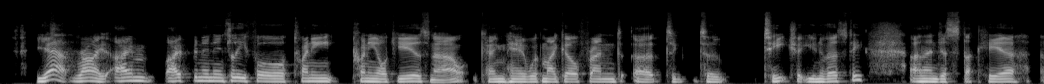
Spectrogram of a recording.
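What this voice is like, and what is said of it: English accent. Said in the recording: “you've got an English accent”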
